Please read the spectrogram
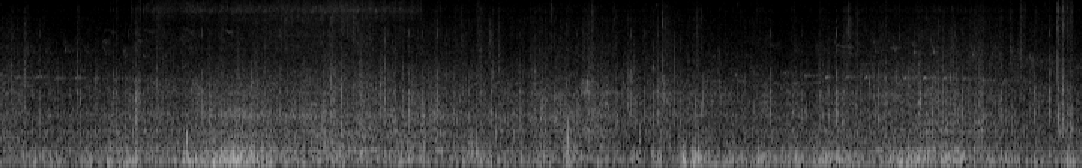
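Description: Mountain bike riding over a dirt singletrack: tyres rolling with a steady low rumble that swells twice, and a few sharp knocks and rattles from bumps.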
